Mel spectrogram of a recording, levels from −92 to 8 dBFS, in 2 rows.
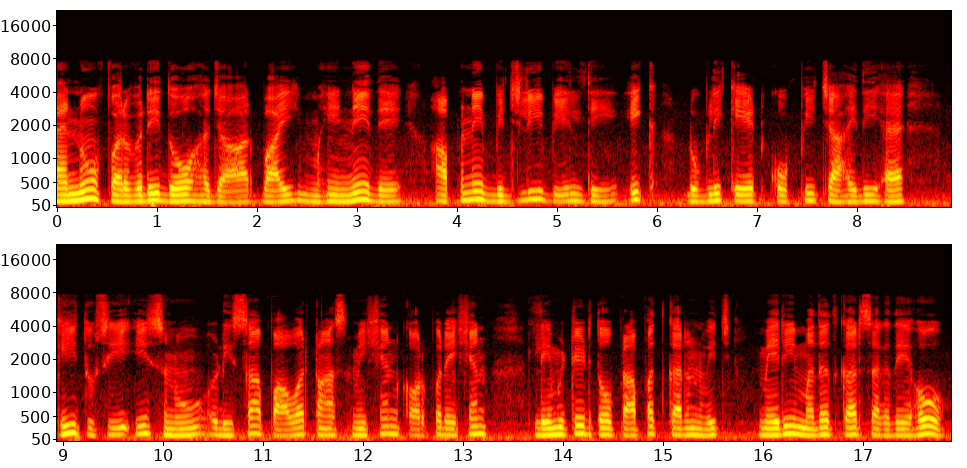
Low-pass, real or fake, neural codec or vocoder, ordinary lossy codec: none; real; none; none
